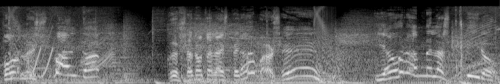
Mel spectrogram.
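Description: A man voicing a cocky, easily panicked crocodile henchman in a cartoon, gravelly and taunting. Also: extremely high pitch, wildly swooping pitch, normal speed, exaggerated voice. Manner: taunting, exclamatory. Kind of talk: cartoon dub acting. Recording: loud music over the voice.

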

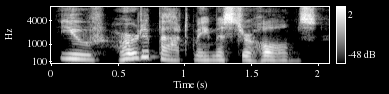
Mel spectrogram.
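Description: A man's voice: fairly high pitch, expressive, measured pace, dry recording, clean studio sound, pitched above the performer's own voice. A man voicing an anxious, chatty young female client in an audiobook, with a flustered, rambling manner. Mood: startled. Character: anxious, good-humored, chatty large young woman client. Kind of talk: audiobook character dialogue.

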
